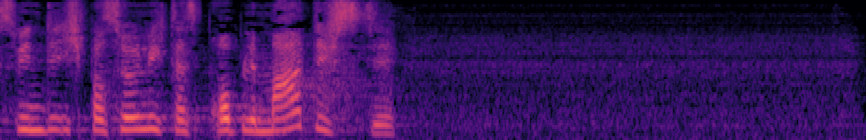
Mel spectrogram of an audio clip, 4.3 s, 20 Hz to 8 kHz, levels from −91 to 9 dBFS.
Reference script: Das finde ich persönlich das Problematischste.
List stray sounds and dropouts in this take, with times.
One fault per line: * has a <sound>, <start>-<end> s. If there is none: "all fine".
all fine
